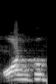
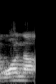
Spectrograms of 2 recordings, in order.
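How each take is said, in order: First: Both words are said fully and separately. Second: The words are run together into one reduced word. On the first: Standard language. The speaker calls it right. "वांट टू की जगह" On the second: Informal slang. The speaker calls it wrong. "These are American slangs"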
